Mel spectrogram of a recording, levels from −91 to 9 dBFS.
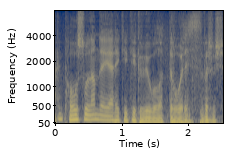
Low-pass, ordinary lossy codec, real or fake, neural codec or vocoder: none; none; fake; codec, 16 kHz, 0.5 kbps, X-Codec, HuBERT features, trained on LibriSpeech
